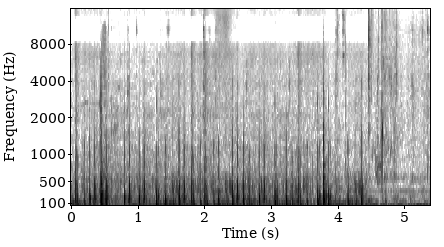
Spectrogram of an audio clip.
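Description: An axe chops wood with rapid, dull knocks.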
